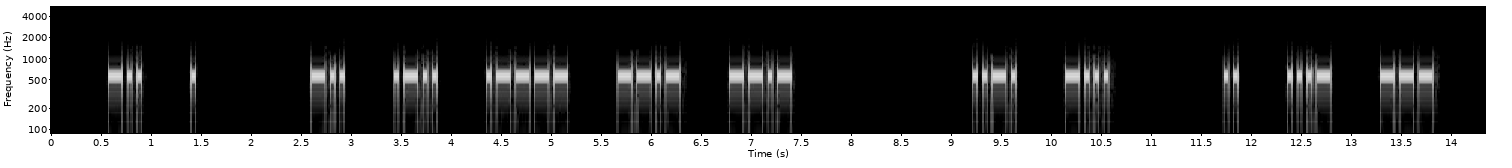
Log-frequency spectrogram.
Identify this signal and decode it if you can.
Morse code, heard as a keyed tone, about 25 wpm, spaced as for 13 wpm, 570 Hz. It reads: DE DL1QQ FB IVO
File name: qso219 13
